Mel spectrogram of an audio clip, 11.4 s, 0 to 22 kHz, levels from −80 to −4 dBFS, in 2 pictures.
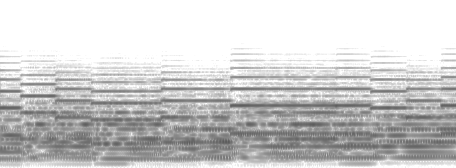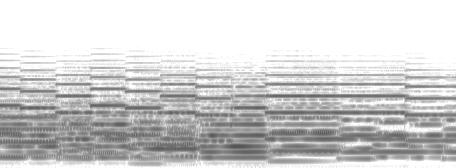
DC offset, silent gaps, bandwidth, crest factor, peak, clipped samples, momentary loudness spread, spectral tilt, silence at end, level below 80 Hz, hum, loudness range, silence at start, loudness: under 0.1%; none; 8.8 kHz; 14 dB; -18 dBFS; under 0.1%; 3 LU; -3.5 dB/octave; 0 s; -82 dBFS; none; 1 LU; 0 s; -31 LUFS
